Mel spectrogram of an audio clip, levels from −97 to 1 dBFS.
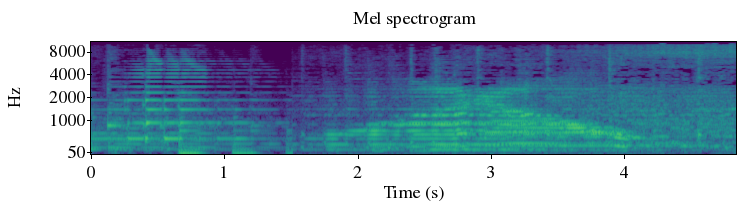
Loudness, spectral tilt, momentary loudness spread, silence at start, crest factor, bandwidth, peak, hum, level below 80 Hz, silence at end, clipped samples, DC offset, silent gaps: -32 LUFS; -4.5 dB/octave; 15 LU; 0 s; 16 dB; 11 kHz; -16 dBFS; none; -48 dBFS; 0 s; under 0.1%; under 0.1%; none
